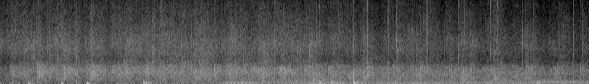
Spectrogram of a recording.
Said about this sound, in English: Now please a big applause to our three speakers.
